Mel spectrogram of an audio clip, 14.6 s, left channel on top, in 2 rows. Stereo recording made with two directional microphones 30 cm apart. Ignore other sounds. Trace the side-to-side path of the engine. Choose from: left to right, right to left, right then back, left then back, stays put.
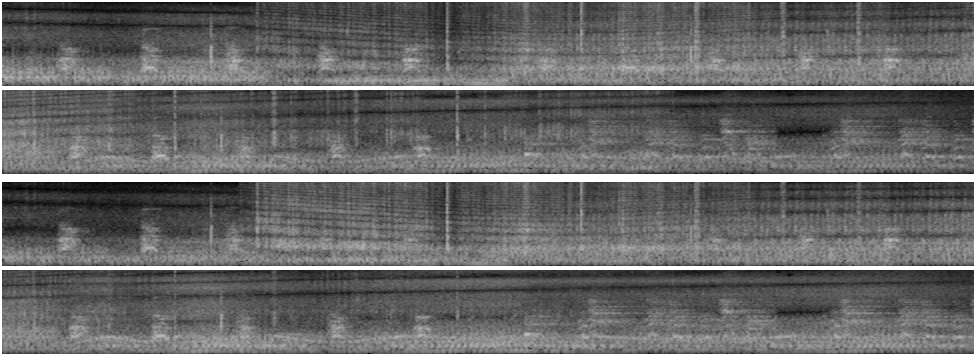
left to right.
